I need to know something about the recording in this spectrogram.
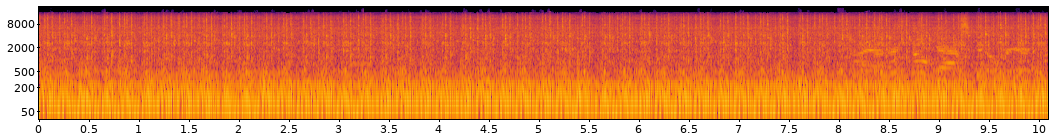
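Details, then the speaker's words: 1969 Ford F-100 FE V8, revived after sitting: steady, lumpy idle with a quick puffing tick about two or three a second riding on it, a large exhaust manifold leak; headers planned as the fix. "And of course it has, just like any other FE, a giant exhaust leak over here. But that's what they make headers for, y'all."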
